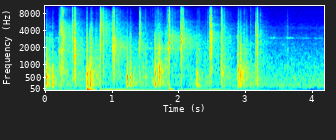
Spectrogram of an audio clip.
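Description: Step-dance routine: a fast run of sharp hand claps, body slaps and foot stomps, about six or seven a second, stopping about three seconds in.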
